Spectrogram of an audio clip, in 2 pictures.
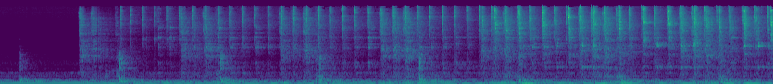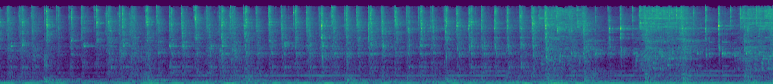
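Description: Layered multitrack performance on a homemade percussion box amplified with piezo pickups: coil springs and metal rods struck, plucked and strummed, giving a deep resonant low drone under metallic strikes. The strikes come about once a second at first, then from about ten seconds in thicken into a dense continuous clatter.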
